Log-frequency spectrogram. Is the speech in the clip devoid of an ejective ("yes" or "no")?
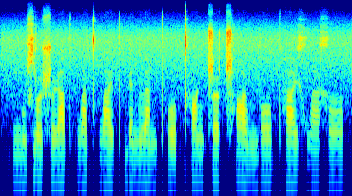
yes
